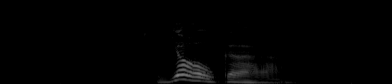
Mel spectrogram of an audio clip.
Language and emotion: Russian, positive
